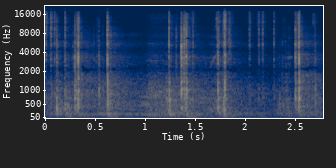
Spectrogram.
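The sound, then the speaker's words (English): A rifle bolt action being worked at a firearms museum's gun-handling station gives a brisk, irregular series of sharp metallic clicks and clacks, some in quick pairs, with no voices. “And in the middle of the first room, you can learn how to handle a gun safely. Visitors can even practice a bolt action.”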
